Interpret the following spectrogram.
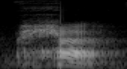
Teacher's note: H kecil dilafalkan dari tengah tenggorokan. H. Kalau dia terlalu ke atas, jadinya H.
